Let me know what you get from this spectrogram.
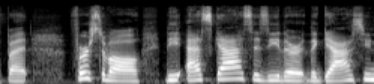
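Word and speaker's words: Sgass: The wine is 2017 Sauro Mall, the S-Gas, that's what it's called, and it's spelled S-G-A-S-S, S-Gas, and it's from the Veneto in Italy.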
